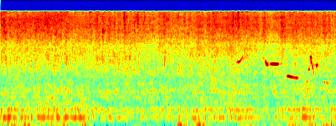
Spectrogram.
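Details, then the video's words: Continuous low droning of bees in their hive, picked up by a Rode NT-USB microphone, while a few brief, high bird chirps sound faintly over the buzz near the end. "Bee Hive Sound Effect"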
